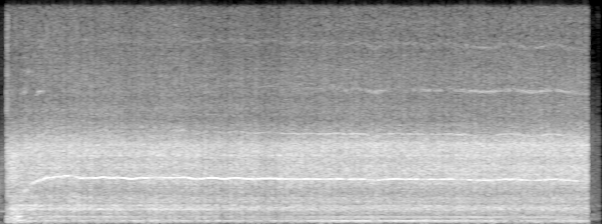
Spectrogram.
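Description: A mixer grinder blends mango juice with sugar and water, a loud, steady motor whir with a high whine that runs unbroken for about six seconds and then cuts off abruptly.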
